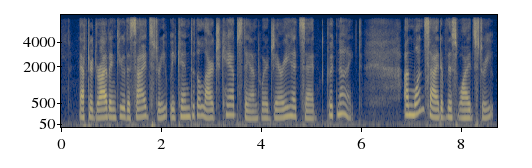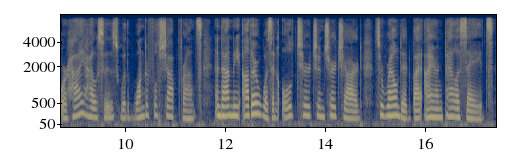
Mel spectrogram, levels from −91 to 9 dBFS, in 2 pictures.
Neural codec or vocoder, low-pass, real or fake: codec, 16 kHz, 2 kbps, FunCodec, trained on LibriTTS, 25 frames a second; 7.2 kHz; fake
